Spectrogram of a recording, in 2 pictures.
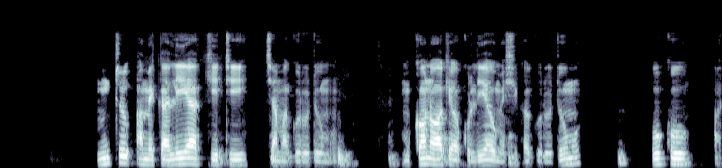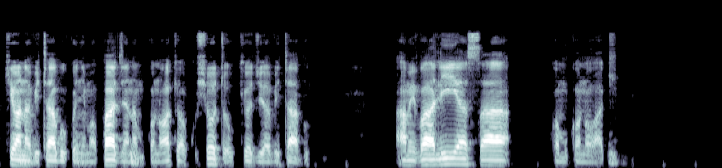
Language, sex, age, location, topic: Swahili, male, 25-35, Kisii, education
